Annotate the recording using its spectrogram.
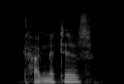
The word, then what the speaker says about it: Cognitif: But the guy is called Cognitive, but it's spelled C O G N I T I F.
